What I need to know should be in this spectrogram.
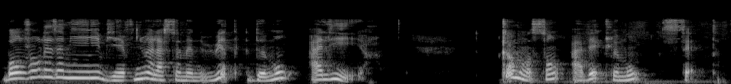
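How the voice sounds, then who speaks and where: A woman teacher with a husky, slightly gravelly voice reads words aloud at an unhurried pace for a children's dictation. She explains each step with patience, as if to first graders. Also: fairly high pitch, animated, dark tone. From Quebec, Canada. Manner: slow, patient, explaining step by step to young pupils. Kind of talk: recorded spelling and dictation lesson for children.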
